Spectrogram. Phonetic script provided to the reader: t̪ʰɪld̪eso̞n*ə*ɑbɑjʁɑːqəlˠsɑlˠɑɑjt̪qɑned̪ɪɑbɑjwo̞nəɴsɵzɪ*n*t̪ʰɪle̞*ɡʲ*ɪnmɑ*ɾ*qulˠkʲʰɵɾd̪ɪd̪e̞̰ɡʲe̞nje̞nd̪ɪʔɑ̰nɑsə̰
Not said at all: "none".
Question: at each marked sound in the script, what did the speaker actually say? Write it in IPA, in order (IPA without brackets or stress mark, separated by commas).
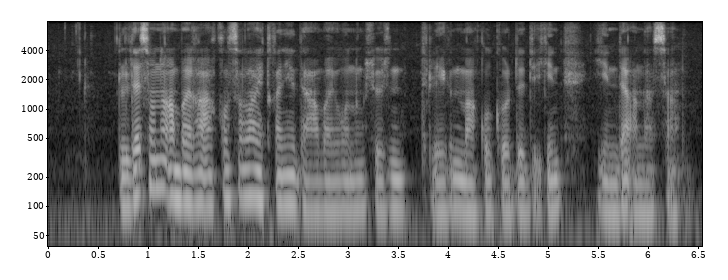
ə, n, ɡʲ, none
